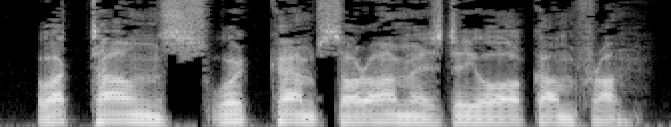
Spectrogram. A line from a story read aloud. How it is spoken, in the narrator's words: His voice had a strange cadence, similar to the Parshendi Kaladin had heard on the Shattered Plains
